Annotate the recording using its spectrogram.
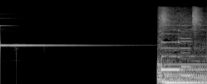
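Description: A single bell-like "ding" sound effect, one clear high tone that strikes sharply and fades away over about a second, set in a clean cut of silence in the background music. Guitar-led music comes back in near the end.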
